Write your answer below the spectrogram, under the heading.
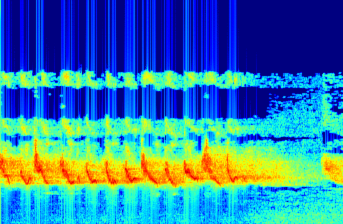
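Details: Japanese white-eye giving a burst of high, rapid twittering in the "ngalas" style, about two and a half seconds of quick descending slurred notes, then a short pause before a final note.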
